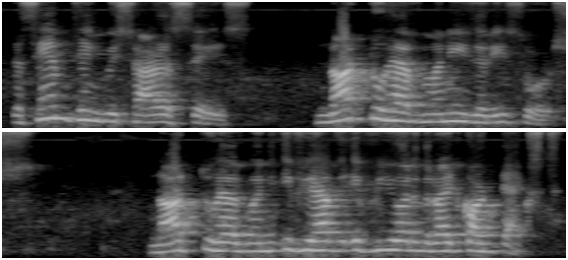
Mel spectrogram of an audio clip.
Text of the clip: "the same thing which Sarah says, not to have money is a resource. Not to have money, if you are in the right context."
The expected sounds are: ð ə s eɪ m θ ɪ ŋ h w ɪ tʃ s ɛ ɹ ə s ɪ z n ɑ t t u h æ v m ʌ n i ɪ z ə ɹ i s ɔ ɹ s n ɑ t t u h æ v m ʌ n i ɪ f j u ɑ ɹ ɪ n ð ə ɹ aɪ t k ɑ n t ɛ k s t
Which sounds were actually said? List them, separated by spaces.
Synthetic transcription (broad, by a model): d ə s eɪ m t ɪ ŋ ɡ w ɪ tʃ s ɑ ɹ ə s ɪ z n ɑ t t u h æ v m ʌ n i ɪ z ə ɹ i s ɔ ɹ s n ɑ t t u h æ v m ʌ n i ɪ f j u ɑ ɹ ɪ n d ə ɹ aɪ t k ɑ n t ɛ k s t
